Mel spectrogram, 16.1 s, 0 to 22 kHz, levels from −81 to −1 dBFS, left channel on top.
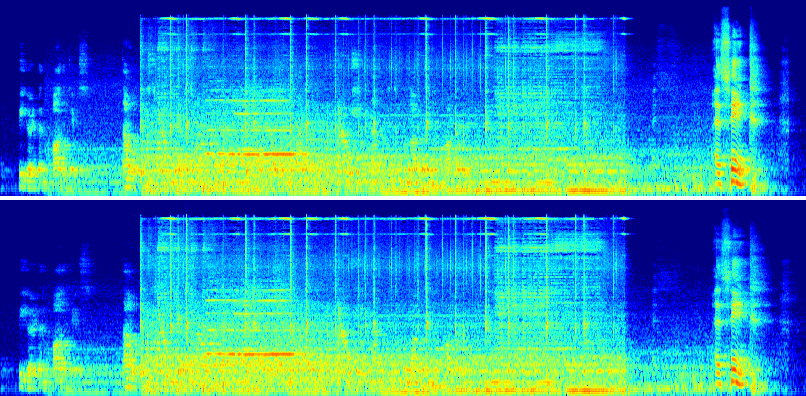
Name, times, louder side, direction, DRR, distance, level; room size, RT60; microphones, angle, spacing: voice 1, 0.4-1.7 2.4-4.2 4.9-6.5 6.9-9.4, left 1 dB, 85° left, 0 dB, 7.8 m, -30 dB
sound 1, 0.9-14.4, left 1 dB, 65° left, 1.6 m, -37 dB
sound 2, 2.8-12.5, right 1 dB, 10° right, 1.7 m, -23 dB
voice 2, 13.0-13.4 14.2-15.8, left 2 dB, 30° left, 8 dB, 1.2 m, -23 dB
29.0 x 10.0 x 9.8 m, 1.1 s
head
